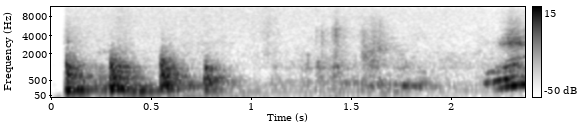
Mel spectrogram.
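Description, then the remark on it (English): Four quick, solid knocks on a front door in a steady rhythm, followed by a short hush before a voice begins speaking at the very end. “The French rarely knock on their neighbors' doors, so asking a stranger to talk politics during election season is something new.”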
